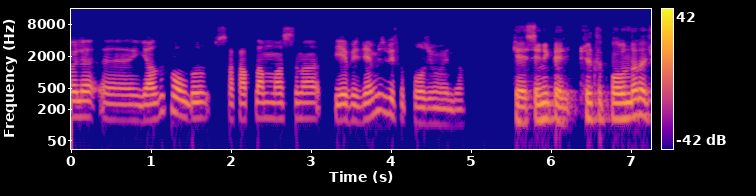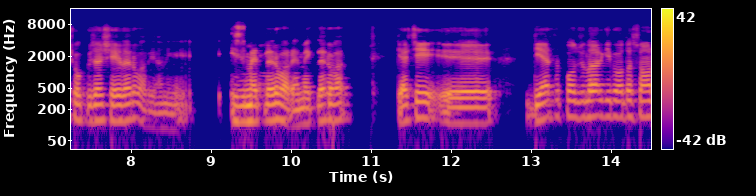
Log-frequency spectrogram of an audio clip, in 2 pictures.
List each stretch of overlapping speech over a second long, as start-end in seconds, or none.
none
